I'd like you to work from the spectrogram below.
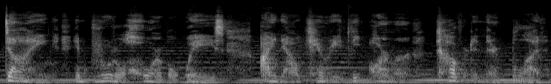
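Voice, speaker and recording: A man playing a brooding, edgy dark angel hero who delivers a grandiose, breathy monologue. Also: mid-range voice, normal speed, music in the background, voice pushed down, lightly acted. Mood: grim, brooding.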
